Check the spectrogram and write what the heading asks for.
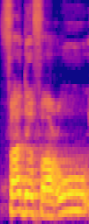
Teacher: دال کی آواز ڈبل نکلے گی، ایک جنبش ہوگی اس کی آواز میں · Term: قلقلہ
